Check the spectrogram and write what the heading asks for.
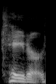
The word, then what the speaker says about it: Cader: Cader, you said it right.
